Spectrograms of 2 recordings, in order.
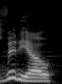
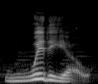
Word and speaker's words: video: of times throughout this video he has said wideo instead of video so he's giving you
